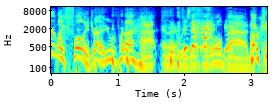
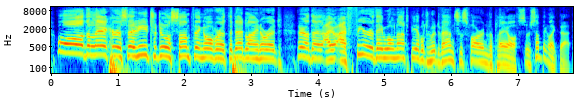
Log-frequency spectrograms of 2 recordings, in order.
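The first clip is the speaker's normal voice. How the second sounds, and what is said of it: Exaggerated, not very good Irish accent. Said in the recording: “I would do an Irish accent. ... Not a good one. ... I would like, lean into it again. Broad stereotypes.”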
